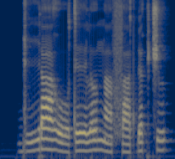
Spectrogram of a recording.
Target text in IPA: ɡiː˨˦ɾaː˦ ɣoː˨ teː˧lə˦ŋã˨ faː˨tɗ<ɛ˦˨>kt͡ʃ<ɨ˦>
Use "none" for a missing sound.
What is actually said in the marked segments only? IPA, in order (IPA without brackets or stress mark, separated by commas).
ɛ˦, ɨ˦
